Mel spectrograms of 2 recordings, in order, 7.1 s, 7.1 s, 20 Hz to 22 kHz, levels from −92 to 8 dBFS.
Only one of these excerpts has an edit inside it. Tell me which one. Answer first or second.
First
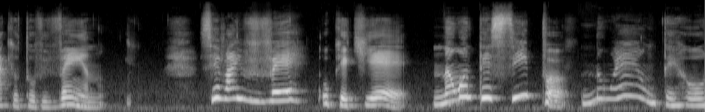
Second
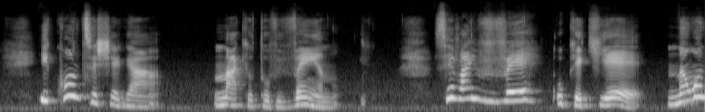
first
